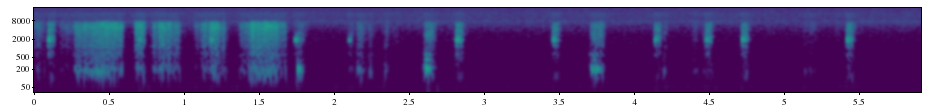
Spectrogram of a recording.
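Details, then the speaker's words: Quiet, irregular snuffling snorts from a sleeping dog, some longer and noisier, others brief nasal puffs: dog snoring heard over conversation. "can you hear the dog snoring no"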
